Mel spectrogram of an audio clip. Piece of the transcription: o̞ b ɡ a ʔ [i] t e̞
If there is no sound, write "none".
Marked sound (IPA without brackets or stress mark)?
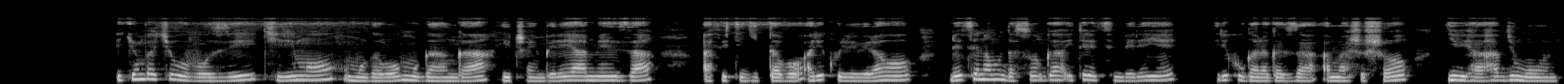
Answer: i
